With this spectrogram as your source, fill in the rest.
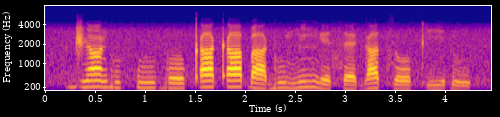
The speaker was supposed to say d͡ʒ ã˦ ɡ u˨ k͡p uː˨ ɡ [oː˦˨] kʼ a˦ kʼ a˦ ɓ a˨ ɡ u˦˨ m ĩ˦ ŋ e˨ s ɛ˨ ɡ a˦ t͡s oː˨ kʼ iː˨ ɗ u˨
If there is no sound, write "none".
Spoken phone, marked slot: oː˨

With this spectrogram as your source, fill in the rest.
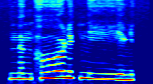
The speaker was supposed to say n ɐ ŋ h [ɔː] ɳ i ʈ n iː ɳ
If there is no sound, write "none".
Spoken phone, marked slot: ɔː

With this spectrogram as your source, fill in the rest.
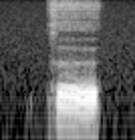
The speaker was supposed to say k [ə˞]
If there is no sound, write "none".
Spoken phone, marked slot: ə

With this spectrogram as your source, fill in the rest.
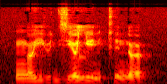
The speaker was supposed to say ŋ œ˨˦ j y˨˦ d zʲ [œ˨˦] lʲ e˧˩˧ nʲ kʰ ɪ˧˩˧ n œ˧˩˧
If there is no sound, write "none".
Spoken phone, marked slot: œ˧˥˧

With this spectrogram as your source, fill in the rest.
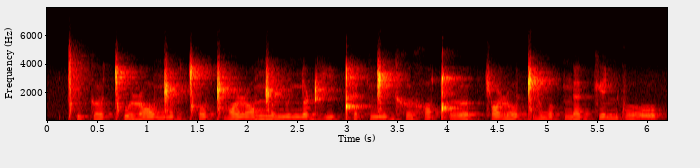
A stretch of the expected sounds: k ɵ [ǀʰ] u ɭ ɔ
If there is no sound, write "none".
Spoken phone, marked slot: ǀʰ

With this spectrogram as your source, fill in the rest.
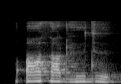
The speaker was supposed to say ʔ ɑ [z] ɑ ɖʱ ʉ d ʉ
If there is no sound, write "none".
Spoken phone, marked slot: θ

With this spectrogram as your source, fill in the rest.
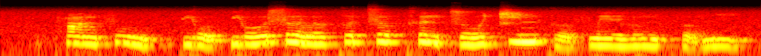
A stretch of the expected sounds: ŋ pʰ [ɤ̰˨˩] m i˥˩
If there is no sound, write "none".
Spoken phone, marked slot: ɤ̰˨˩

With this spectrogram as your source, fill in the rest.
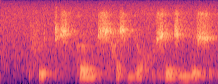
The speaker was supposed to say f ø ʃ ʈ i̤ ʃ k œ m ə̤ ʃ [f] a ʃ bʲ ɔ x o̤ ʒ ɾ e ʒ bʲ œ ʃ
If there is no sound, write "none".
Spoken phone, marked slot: h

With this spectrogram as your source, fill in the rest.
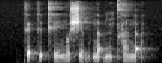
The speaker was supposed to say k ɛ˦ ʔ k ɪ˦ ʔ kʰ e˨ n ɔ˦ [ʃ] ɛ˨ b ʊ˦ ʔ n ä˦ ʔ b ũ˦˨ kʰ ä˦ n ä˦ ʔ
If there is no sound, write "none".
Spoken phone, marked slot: ʃ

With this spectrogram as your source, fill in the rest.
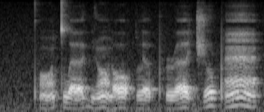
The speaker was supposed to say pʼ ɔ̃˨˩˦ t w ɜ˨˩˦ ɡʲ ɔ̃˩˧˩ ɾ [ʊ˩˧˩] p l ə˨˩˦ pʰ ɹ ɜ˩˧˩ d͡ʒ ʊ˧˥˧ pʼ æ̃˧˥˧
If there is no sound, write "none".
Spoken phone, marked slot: ɔ˩˧˩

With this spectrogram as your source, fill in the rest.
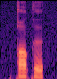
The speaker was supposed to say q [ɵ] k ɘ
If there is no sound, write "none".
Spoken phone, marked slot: ɔ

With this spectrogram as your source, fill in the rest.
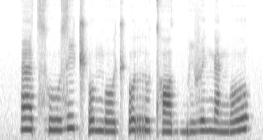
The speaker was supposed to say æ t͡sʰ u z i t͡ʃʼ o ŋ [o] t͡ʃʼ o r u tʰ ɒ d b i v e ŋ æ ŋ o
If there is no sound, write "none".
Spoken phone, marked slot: o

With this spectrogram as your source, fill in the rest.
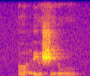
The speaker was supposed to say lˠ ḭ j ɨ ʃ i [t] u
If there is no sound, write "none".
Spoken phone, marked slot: ɾ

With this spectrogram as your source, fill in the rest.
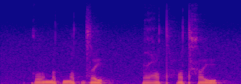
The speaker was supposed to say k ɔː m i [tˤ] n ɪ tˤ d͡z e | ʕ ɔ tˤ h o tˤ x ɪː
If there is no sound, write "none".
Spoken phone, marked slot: tˤ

